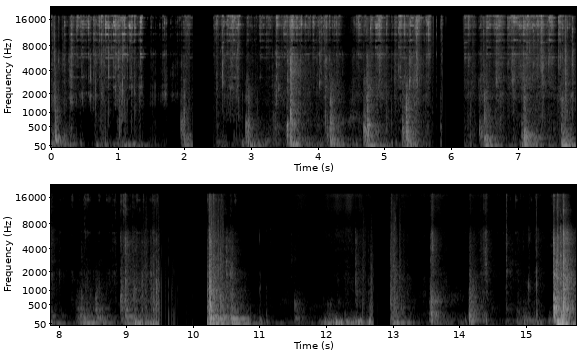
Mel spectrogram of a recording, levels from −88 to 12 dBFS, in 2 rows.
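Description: Intermittent contact cuts the sound at 2.00 to 2.56 s, 5.50 to 6.31 s, 9.24 to 10.46 s and 12.54 to 13.12 s. A loose connection opens for 0.25 to 0.72 s, leaving faint hiss. Crackle at each edge and the irregular gaps distinguish it from clean digital dropouts.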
